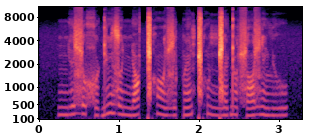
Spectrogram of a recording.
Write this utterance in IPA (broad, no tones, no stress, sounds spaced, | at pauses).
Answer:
ɲ ɪ ɮ ʊ χʷ ɑ ɖ ĩ z ɔ ɲ ɑ ǁʰ ɔ̃ ɮ ɪ p ɛ̃ ǁʰ ũ ŋ͡ǁ ɛ ɖ ɔ̃ ɬ ɒ ɮ ĩ lʲ u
